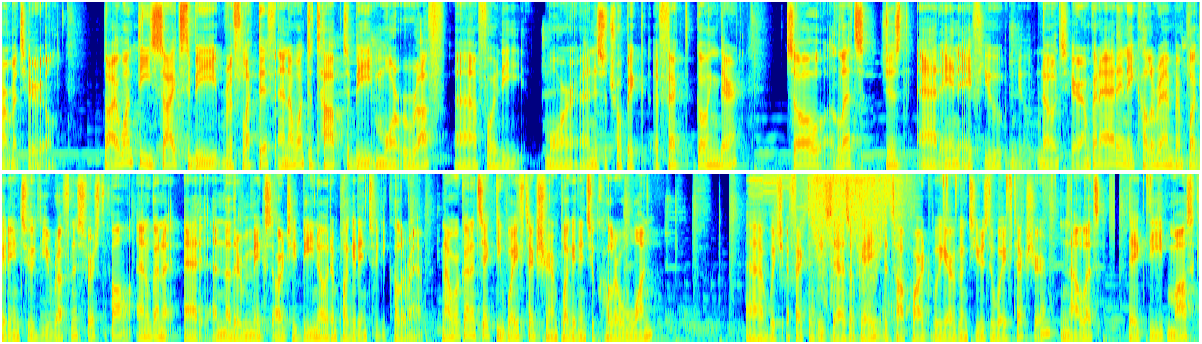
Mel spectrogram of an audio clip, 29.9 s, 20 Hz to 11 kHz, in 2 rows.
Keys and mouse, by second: 3.1 click, 5.2-6.7 drag, 8.9 shift+click, 11.8 shift+a, 13.6-14.6 drag, 16.6 shift+d, 19.3-21.9 drag.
